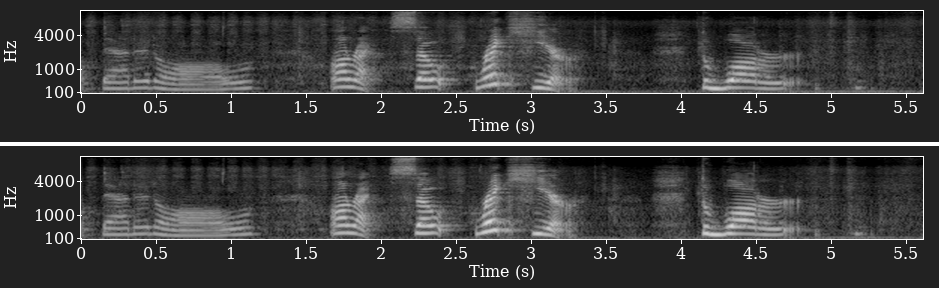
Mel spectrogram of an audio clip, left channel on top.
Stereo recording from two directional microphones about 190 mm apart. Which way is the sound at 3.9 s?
45° right (ahead or behind).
